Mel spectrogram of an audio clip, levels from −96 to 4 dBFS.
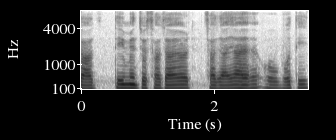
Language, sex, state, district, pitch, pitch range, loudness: Hindi, male, Chhattisgarh, Kabirdham, 125 Hz, 125-135 Hz, -17 LUFS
